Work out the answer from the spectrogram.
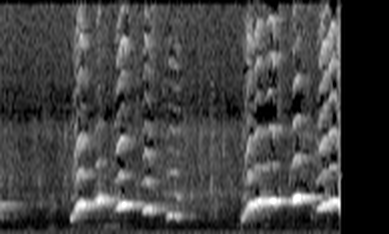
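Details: Two brief phrases of melodic whistling from a male cockatiel performing his favourite tune, The Sounds of Silence: upward-sliding notes that settle into steady tones, with a low hum until the sound cuts off abruptly.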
